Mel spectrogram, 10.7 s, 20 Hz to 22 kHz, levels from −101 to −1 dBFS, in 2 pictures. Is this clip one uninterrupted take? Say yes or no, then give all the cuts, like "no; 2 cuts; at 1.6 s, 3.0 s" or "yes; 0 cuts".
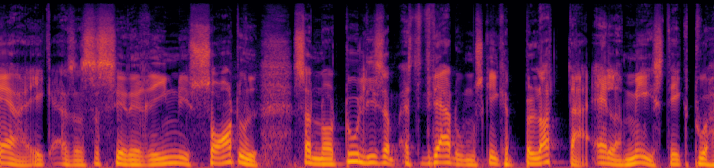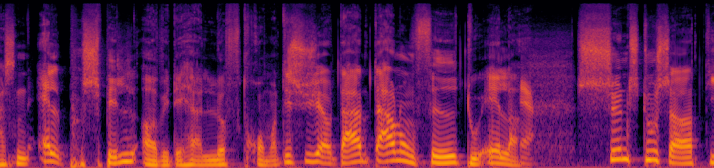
yes; 0 cuts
